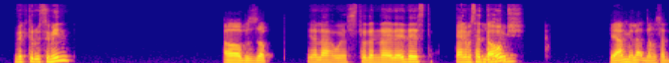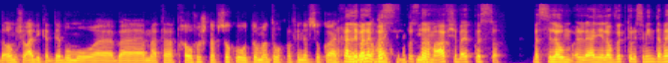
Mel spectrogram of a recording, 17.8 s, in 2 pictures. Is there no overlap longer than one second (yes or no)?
no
